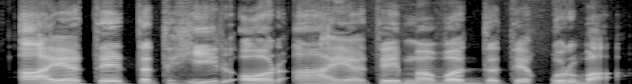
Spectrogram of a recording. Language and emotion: Urdu, neutral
